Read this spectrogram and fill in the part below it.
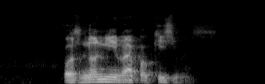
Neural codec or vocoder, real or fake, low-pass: codec, 24 kHz, 3 kbps, HILCodec; fake; 10.8 kHz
